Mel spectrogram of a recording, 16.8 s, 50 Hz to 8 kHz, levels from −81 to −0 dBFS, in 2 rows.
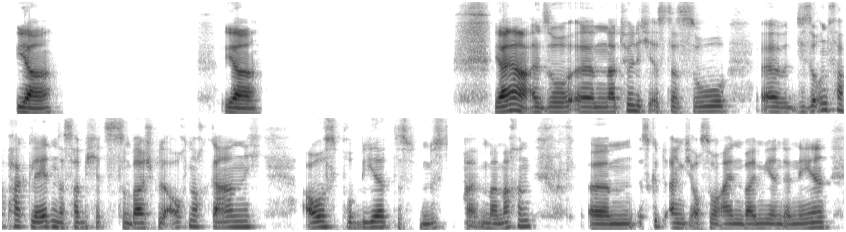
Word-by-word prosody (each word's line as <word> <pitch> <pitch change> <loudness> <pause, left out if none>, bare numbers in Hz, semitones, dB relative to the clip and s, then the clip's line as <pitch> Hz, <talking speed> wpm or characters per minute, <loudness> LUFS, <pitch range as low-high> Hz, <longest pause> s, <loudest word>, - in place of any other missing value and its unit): Ja. 115 -2 +7 1.7
Ja. 110 -3 +7 2.3
Ja, - - +11
ja, - - +9
also, 125 +1 -1
äh, 125 -1 +3
natürlich 120 +4 -2
ist - - -8
das 120 -1 -6
so, 135 +2 -2 0.3
äh, 125 -1 +1
diese 125 +3 -5
Unverpackt-Läden, 155 -3 -2
das 130 -1 -7
habe 135 -1 -5
ich 140 - -10
jetzt - - -9
zum 125 -3 -6
Beispiel 125 0 +1
auch 135 0 -6
noch 150 -1 -6
gar 140 - -1
nicht 145 0 -6 0.4
ausprobiert, 140 0 -1
das - - -13
müsste 120 +4 -8
man - - -4
halt - - -13
mal 115 -2 -3
machen. 155 +6 -5 0.5
Ähm, 110 0 0
es - - -11
gibt 155 - -11
eigentlich 120 -2 -4
auch - - -5
so 115 -2 -5
einen 115 +1 -3
bei 110 -1 0
mir 115 0 -4
in 110 - -4
der - - -4
Nähe, 125 +5 -3
125 Hz, 150 wpm, -24 LUFS, 115-140 Hz, 2.3 s, Ja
